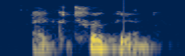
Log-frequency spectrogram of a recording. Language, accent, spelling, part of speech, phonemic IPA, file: English, Southern England, ectropion, noun, /ɛkˈtɹəʊpiən/, LL-Q1860 (eng)-ectropion.wav
- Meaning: A condition of loose eyelids, characterized by the turning outward of the lower eyelid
